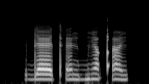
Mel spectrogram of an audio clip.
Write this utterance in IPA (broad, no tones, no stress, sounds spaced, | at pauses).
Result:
d æ tʼ ɛ̃ ɡ͡b ĩ qʼ ĩ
